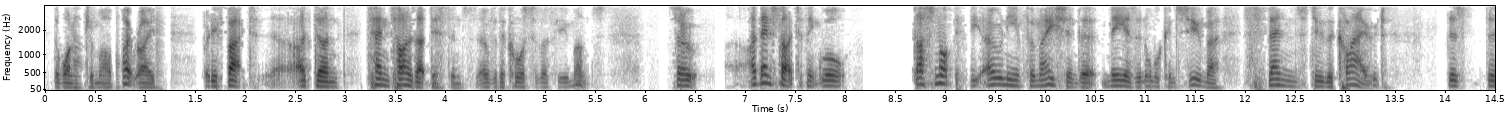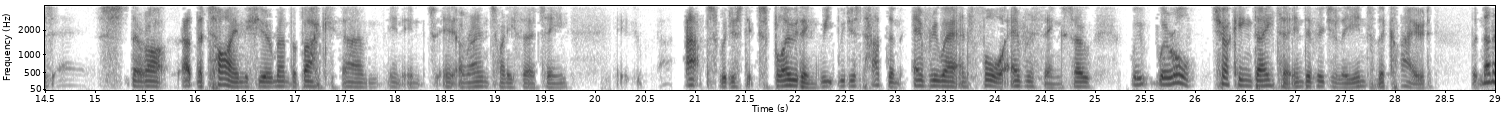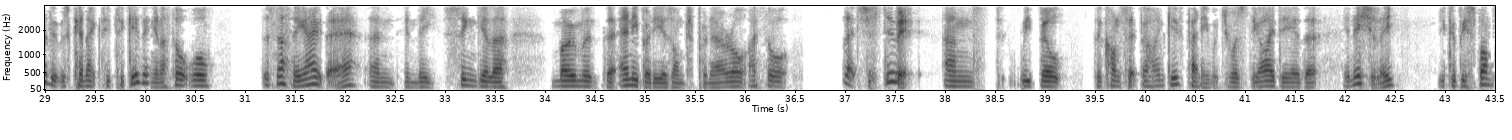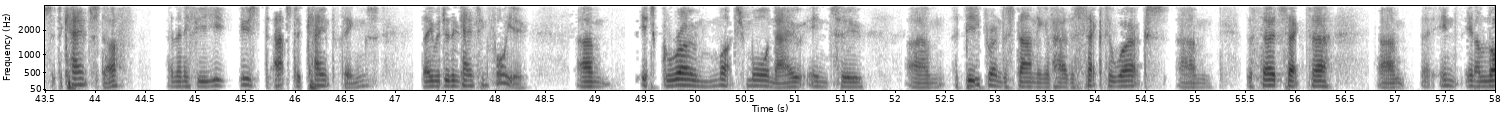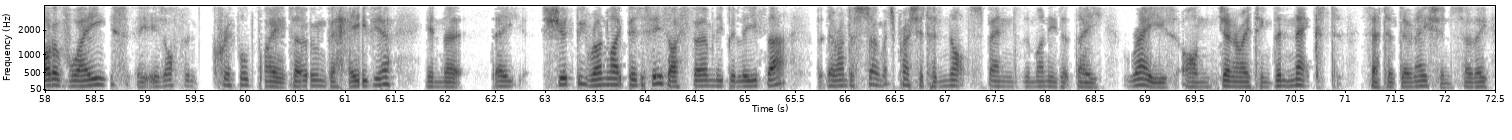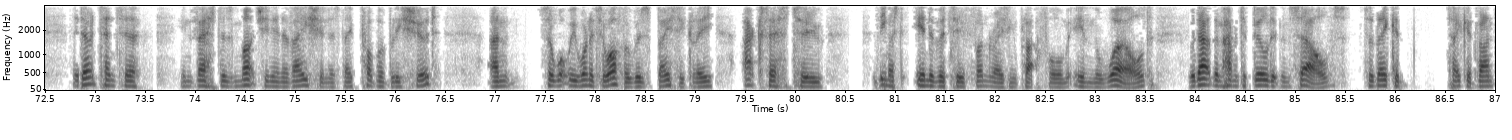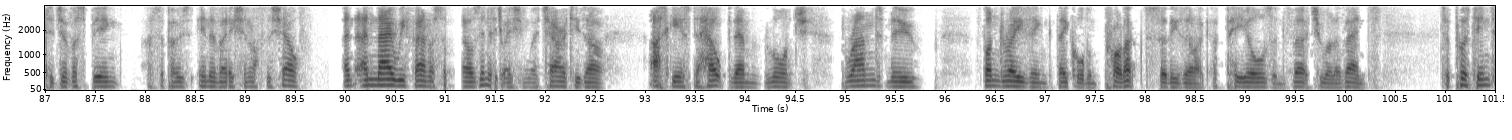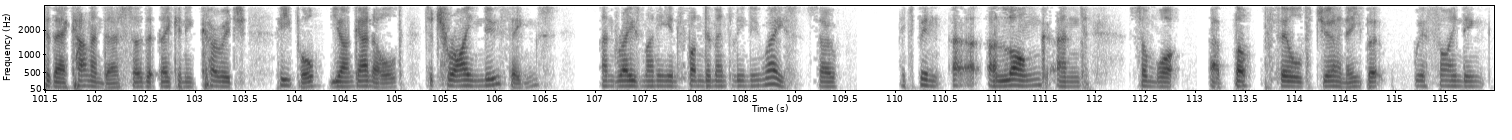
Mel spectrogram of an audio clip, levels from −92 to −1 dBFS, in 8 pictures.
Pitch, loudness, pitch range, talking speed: 135 Hz, -31 LUFS, 125-145 Hz, 180 wpm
